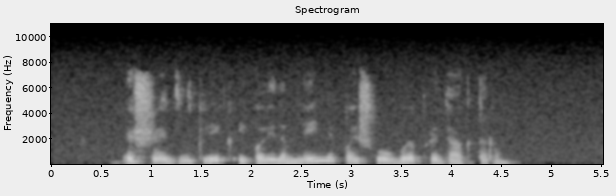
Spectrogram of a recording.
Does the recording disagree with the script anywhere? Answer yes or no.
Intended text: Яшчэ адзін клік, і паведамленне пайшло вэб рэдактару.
no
